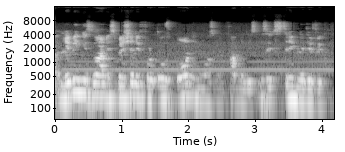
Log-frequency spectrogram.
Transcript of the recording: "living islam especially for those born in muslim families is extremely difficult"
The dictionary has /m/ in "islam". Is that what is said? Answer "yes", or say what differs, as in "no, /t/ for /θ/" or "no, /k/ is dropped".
yes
